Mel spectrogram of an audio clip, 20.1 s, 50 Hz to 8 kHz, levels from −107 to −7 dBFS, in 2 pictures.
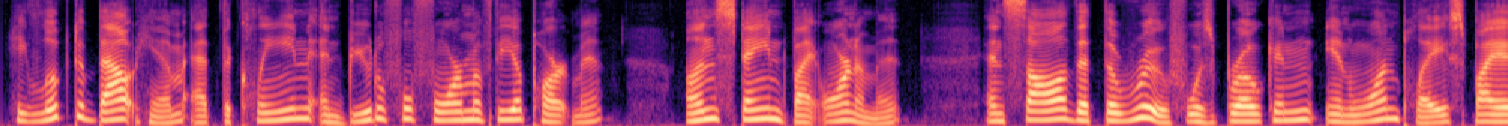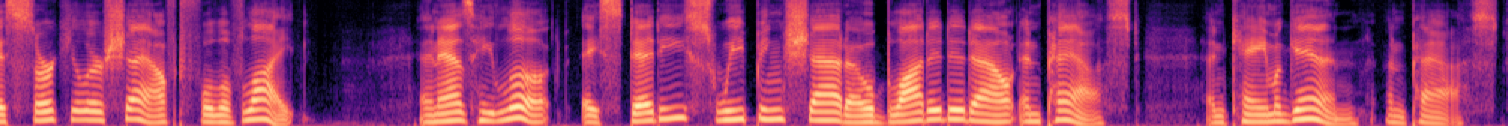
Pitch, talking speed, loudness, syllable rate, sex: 185 Hz, 150 wpm, -18 LUFS, 4.2 syllables/s, female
